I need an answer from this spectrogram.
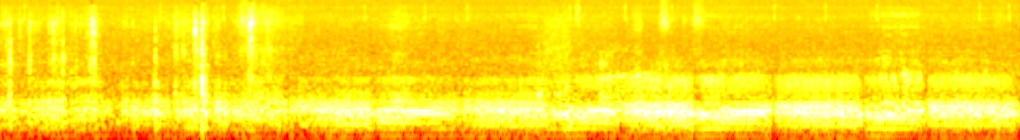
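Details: Kitten purring continuously, a low steady rumbling throb with faint broadband rustles and occasional soft clicks over it.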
